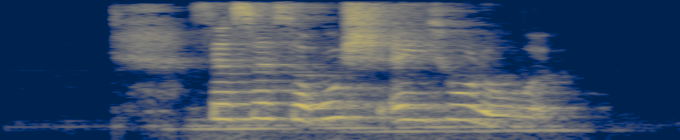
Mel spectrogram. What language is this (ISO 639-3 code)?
kab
